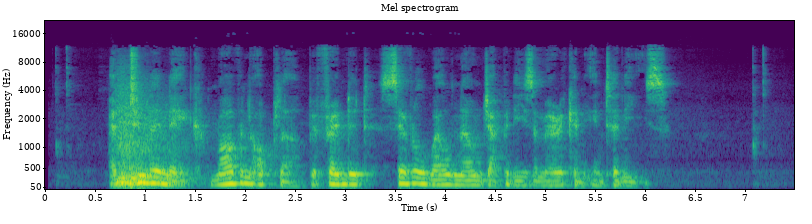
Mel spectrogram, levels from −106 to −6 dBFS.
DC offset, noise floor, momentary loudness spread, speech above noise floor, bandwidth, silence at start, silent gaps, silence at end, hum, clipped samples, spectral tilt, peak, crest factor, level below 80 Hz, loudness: under 0.1%; -67 dBFS; 14 LU; 47 dB; 12 kHz; 0.65 s; none; 1.3 s; none; under 0.1%; -5.5 dB/octave; -4 dBFS; 18 dB; -50 dBFS; -21 LUFS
